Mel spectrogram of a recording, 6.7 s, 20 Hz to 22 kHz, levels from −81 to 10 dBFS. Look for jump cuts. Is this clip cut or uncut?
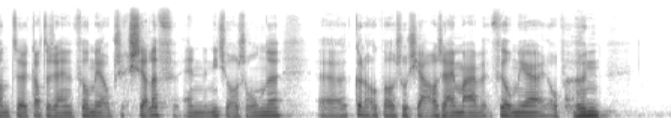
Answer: uncut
